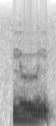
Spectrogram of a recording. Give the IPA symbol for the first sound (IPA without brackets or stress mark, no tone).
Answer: n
